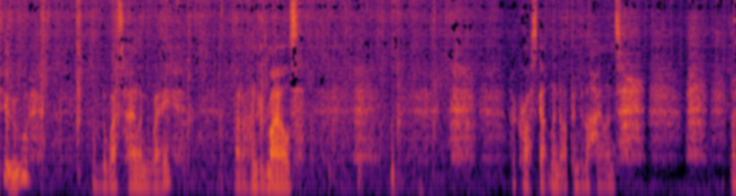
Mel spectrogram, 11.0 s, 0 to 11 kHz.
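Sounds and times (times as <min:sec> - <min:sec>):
footsteps on muddy trail: 0:00.0 - 0:11.0.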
